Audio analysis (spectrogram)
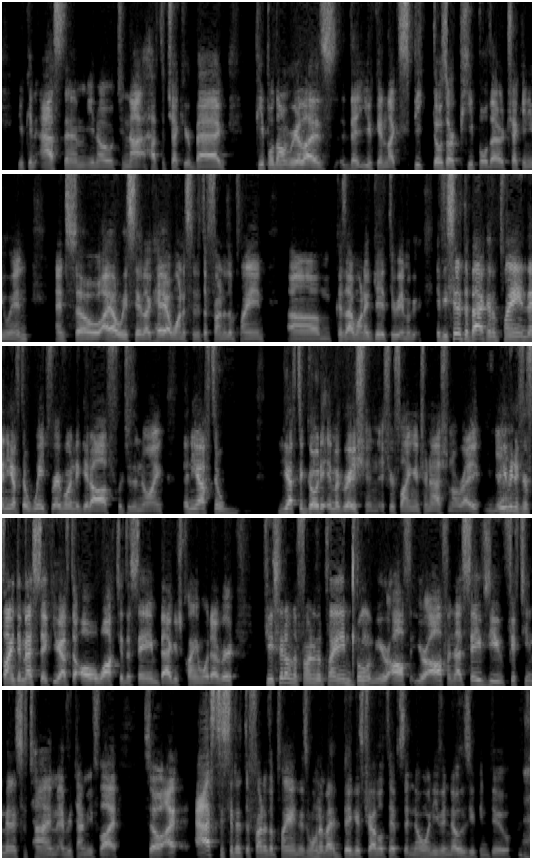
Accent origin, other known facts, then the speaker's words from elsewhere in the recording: Scottsdale, Arizona, United States; I'm from Scottsdale, Arizona, and I used to be a 2 handicap in high school.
